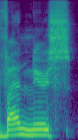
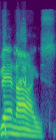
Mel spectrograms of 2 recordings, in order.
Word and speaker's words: Van Nuys: Van Nuys. Van Nuys. Yeah, just say it as one word.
